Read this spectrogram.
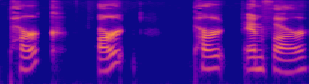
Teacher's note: Your tongue starts low and back and glides upward. · Term: classic American R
